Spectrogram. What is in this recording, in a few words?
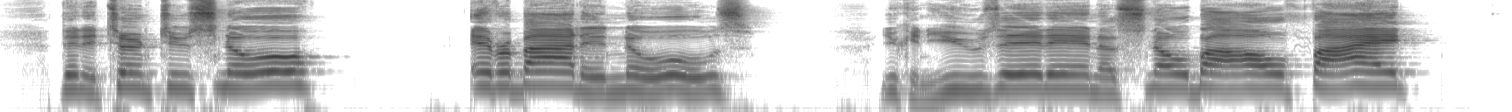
vocals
